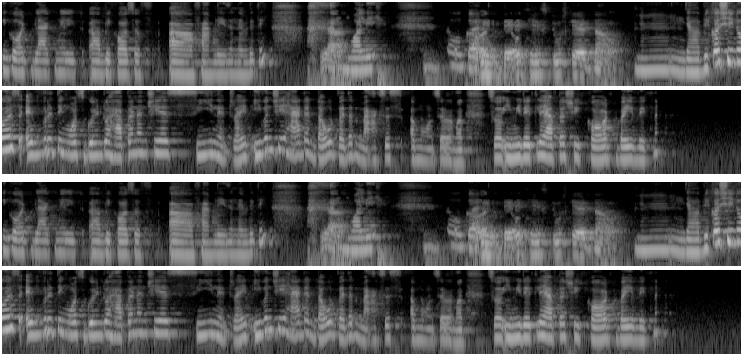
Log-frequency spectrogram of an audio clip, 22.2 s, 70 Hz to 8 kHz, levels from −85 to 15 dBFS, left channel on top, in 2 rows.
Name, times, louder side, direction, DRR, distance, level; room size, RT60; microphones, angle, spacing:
voice 1, 0.0-2.1 2.5-5.7 6.0-7.3 7.6-7.7 9.5-20.9, left 2 dB, 15° left, 0.9 m, -28 dB
voice 2, 4.8-5.2 6.3-6.6 7.0-9.3, left 2 dB, 75° left, 1.3 m, -28 dB
27.5 x 26.0 x 5.6 m
head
